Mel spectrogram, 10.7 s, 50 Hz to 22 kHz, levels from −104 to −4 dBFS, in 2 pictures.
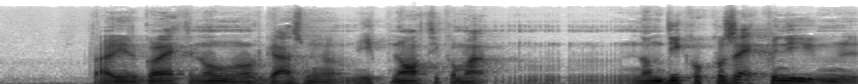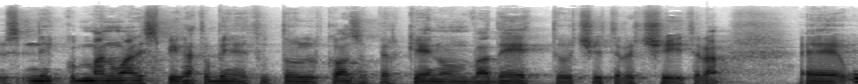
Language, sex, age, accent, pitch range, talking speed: Italian, male, 50-69, native, 90-115 Hz, 140 wpm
